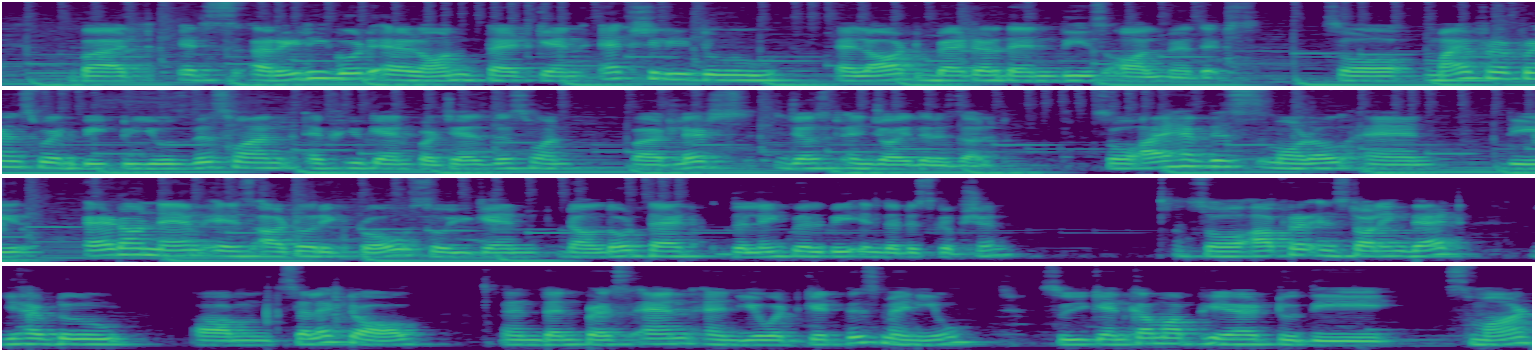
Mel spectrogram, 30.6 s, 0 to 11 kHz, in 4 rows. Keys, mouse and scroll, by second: 7.2 scroll up 1, 7.5-9.4 scroll down 1, 13.4 click, 13.7 middle click, 14.1 click, 14.8 middle click, 21.4 middle click, 21.6 scroll up 1, 21.9 click, 23.5 a, 24.1 click, 25.1 a, 26.6 typing, 27.7 click.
